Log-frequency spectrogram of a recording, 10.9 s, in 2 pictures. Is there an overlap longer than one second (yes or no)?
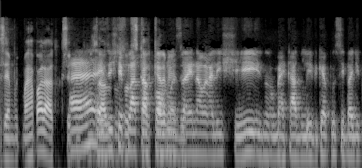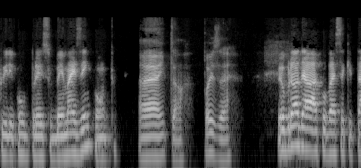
yes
